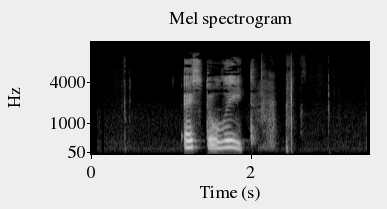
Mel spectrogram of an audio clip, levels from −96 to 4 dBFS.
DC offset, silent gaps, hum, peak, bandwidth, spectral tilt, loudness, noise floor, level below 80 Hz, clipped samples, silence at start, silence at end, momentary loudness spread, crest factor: under 0.1%; none; none; -4 dBFS; 9.6 kHz; -5 dB/octave; -21 LUFS; -75 dBFS; -76 dBFS; under 0.1%; 1.15 s; 1.45 s; 24 LU; 22 dB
